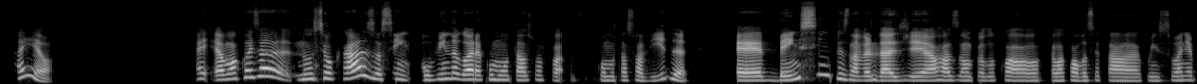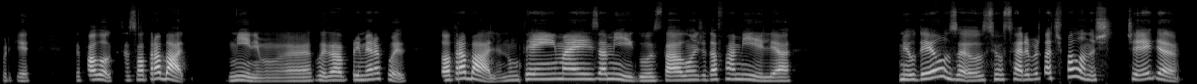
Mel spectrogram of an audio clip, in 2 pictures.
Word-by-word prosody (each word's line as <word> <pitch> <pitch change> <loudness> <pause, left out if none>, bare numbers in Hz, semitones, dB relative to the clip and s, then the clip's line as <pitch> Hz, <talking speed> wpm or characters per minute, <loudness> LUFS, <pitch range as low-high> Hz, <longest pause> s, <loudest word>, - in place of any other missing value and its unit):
Aí, 340 +7 -1
ó! - - -3 1.4
Eh, 260 +1 -4
é 215 - +5
uma 255 +4 +2
coisa 335 - +2
no 240 +3 -2
seu 265 +1 -2
caso, 275 +5 +4
assim, 235 -2 -6
ouvindo 240 +6 -3
agora 230 -3 +4
como 220 -2 -4
tá 200 -1 -1
a - - -2
sua 210 +1 -12
fa 185 -4 -5 0.3
como 185 -1 -7
tá 190 - -8
a - - -5
sua 190 -1 -5
vida, 225 +9 -4 0.5
é 185 0 +7
bem 190 +6 0
simples, 420 - -2
na 195 -1 +1
verdade, 185 -1 +2
a 180 0 +5
razão 190 -1 -2
pelo 185 0 -9
qual 180 -3 -1
pela 180 +1 -3
qual 185 0 -2
você 180 +2 -9
tá 175 -2 -1
com 180 - -18
insônia, 190 +2 -7
porque 170 -3 -10 0.4
você 185 - -15
falou 220 +2 +2
que - - -37
você 195 - -14
só 220 +2 0
trabalha. 265 +3 +5 0.4
Mínimo, 180 -5 -3
eh, 165 +2 -3
coisa 195 0 +1
primeira 215 +6 0
coisa, 215 - -5 0.3
só 205 - +5
trabalha, 260 - +4
não 195 +4 -10
tem 245 +1 +2
mais 245 0 +4
amigos, 180 -8 -2
tá 195 0 +4
longe 210 +1 -3
da 225 +1 +1
família. 200 -9 -1 1.1
Meu 225 0 0
Deus! 270 +1 +3
Eh, 205 -4 +1
o 200 - -7
seu 230 +2 -6
cérebro 230 0 0
está 265 +1 -1
te 270 - -12
falando: 335 - 0
"Che 215 - -3 0.2
chega, 245 +2 +2
210 Hz, 175 wpm, -23 LUFS, 185-245 Hz, 1.4 s, é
